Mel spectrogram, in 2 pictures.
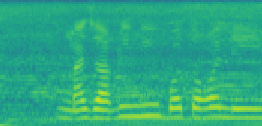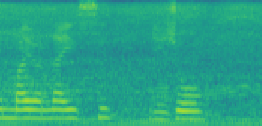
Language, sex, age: Southern Sotho, female, 30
